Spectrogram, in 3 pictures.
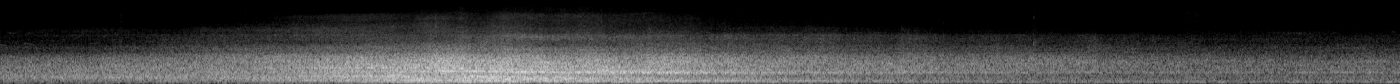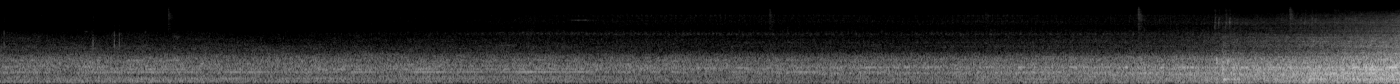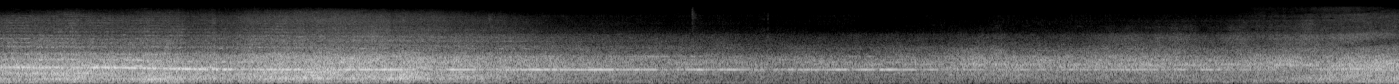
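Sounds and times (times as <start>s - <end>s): passenger train rumbling past: 0.0s - 41.9s
crossing warning bell ringing: 12.7s - 41.9s.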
